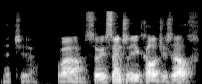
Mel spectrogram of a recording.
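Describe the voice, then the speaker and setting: A man's voice: low voice, a little fast. A man hosting a podcast, giving brief reactive responses to his guest. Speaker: podcast host. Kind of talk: interview reactions.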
